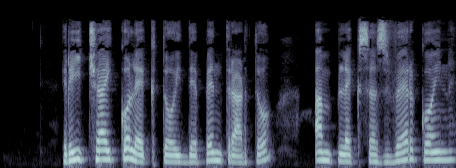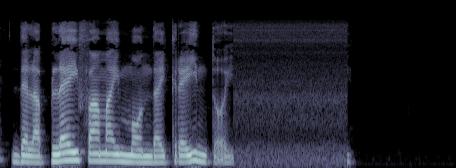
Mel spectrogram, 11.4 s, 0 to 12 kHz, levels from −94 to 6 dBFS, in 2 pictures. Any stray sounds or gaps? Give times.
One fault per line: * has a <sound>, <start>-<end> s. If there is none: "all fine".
all fine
